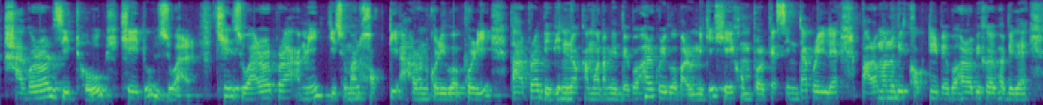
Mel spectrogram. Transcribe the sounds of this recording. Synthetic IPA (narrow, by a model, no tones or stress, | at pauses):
xaɡɔɹɔɹzidʱowxejtʊzʊa̰ɹxejzʊaɹɔɹpɔɹaʔa̰mikisumanxɔk̚tiʔahɔɹɔnkoɹibɔkoɹitaɹpɔɹabibʱinːɔkamɔtamibɛbɔɦaɹkoɹibɔpaɹunekixejxɔmpɔɹkɛsintakoɹilɛpaɹɔmanubikʰːɔk̚tiɹbɛbɔɦaɹɔɹbixɔjɛbʱabilɛ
